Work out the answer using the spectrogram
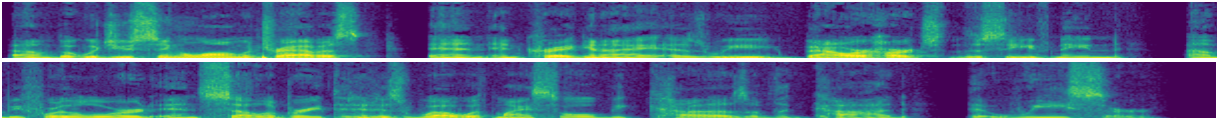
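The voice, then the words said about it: Slightly scratchy, hoarse voice. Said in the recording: “My voice is getting a little scratchy.”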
